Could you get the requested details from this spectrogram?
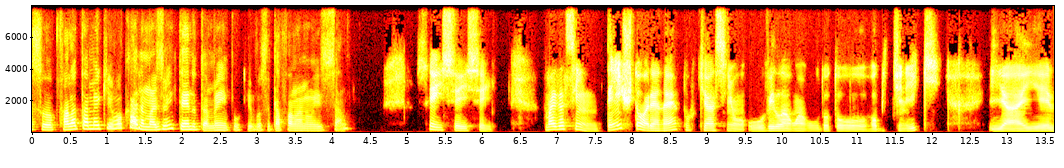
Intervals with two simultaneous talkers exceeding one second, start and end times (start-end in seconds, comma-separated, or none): none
